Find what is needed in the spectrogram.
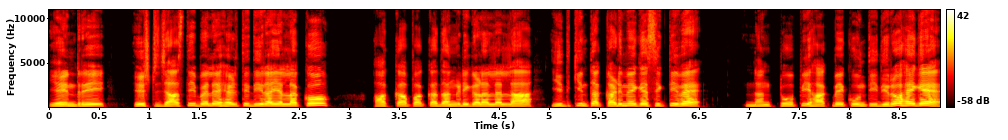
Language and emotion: Kannada, angry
